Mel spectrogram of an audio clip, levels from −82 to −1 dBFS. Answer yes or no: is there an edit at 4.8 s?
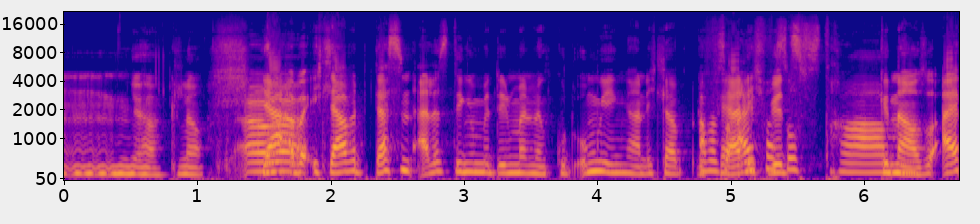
yes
